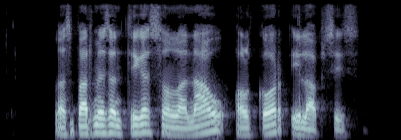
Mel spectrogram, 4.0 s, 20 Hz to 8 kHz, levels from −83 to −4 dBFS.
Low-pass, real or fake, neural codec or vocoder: 7.2 kHz; real; none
